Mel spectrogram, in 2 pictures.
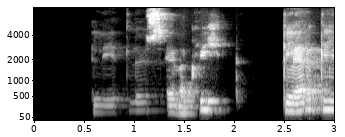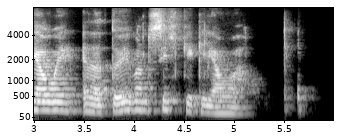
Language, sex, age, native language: Icelandic, female, 40-49, Icelandic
